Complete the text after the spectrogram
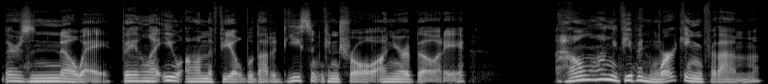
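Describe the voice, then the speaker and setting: A woman playing an older, weary supervillain in an audio roleplay, menacing yet protectively concerned, with a measured, sardonic, sighing delivery. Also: extremely low pitch, animated, vocal fry, darkish tone, dry recording, studio quality, heavily acted. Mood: stern, probing. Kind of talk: dramatic audio roleplay monologue.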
